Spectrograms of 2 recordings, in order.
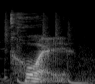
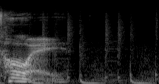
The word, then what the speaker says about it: Toei: end power partnership with TOEI. What this means for Power Rangers on TV. Now, let me just make something clear. It's pronounced TOEI, not TOEI, okay?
